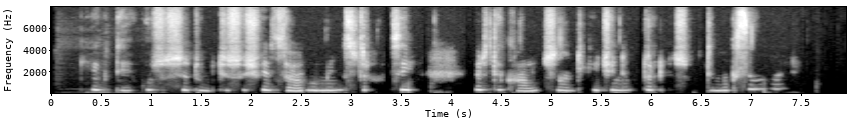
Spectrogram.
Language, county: Lithuanian, Marijampolė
